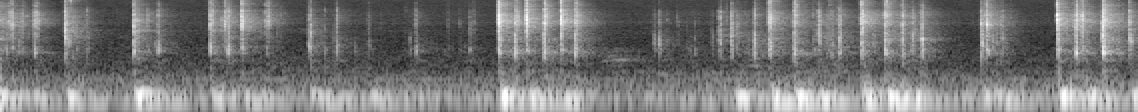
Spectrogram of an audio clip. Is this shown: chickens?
no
